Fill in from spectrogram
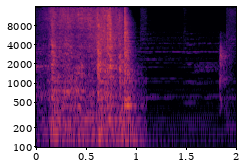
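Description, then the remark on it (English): The second drawer on the left slides open with a rough, rattling scrape lasting about a second, then a faint metallic ring lingers and fades before a small knock at the end. “Uh, she said, second drawer on the left.”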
